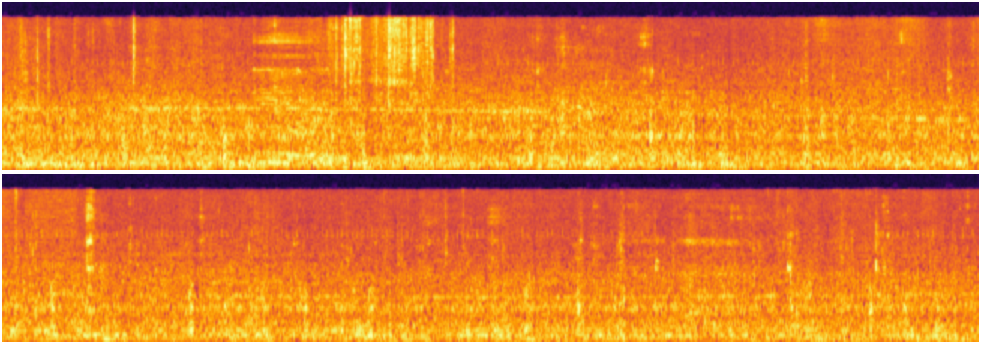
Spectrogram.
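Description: Steady rumble of a moving car's engine and road noise inside the cabin, with a bite into a sandwich and chewing close to the microphone.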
